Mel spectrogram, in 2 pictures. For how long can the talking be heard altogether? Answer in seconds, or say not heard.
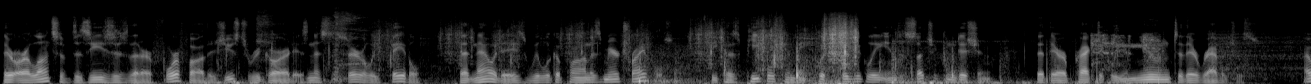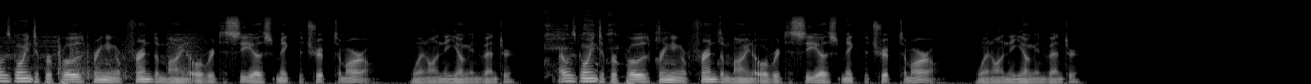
24 s.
